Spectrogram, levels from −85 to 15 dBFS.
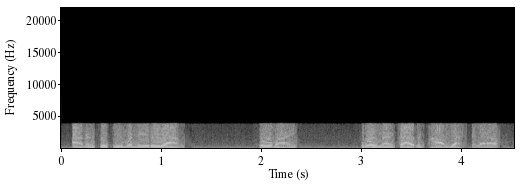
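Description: Throughout, mu-law and A-law are mixed up: mu-law read as A-law scrambles levels, making speech harsh; pauses show a raised waveform floor and spectrogram haze.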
